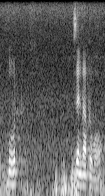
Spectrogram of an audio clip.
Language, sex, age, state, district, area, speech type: Bodo, male, 45-60, Assam, Kokrajhar, rural, spontaneous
